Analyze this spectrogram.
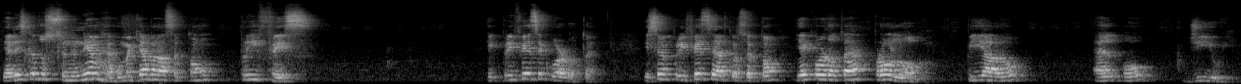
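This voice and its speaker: In a roomy-sounding recording, a man with an expressive, high-pitched voice moves at a moderate pace with long pauses. He stands at a chart explaining a lesson in Hindi, patiently teaching English vocabulary and spelling the words letter by letter.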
